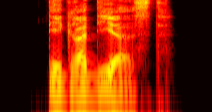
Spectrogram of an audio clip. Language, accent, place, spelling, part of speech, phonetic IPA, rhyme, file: German, Germany, Berlin, degradierst, verb, [deɡʁaˈdiːɐ̯st], -iːɐ̯st, De-degradierst.ogg
- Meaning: second-person singular present of degradieren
